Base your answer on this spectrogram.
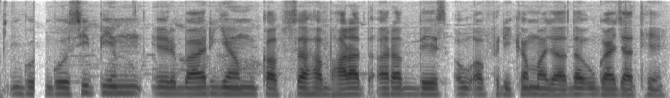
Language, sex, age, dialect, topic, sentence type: Chhattisgarhi, male, 18-24, Western/Budati/Khatahi, agriculture, statement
